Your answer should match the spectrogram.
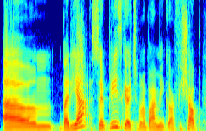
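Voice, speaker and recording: A woman's voice: lowish voice, animated, moderate pace, creaky, fairly bright tone, clean tone. A woman hosting a music reaction channel, chatting casually to viewers from her home studio through a gaming headset, rambling with lots of fillers and asides and laughing at herself.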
